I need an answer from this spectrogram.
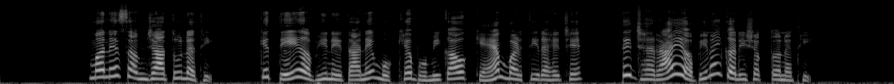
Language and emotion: Gujarati, disgusted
